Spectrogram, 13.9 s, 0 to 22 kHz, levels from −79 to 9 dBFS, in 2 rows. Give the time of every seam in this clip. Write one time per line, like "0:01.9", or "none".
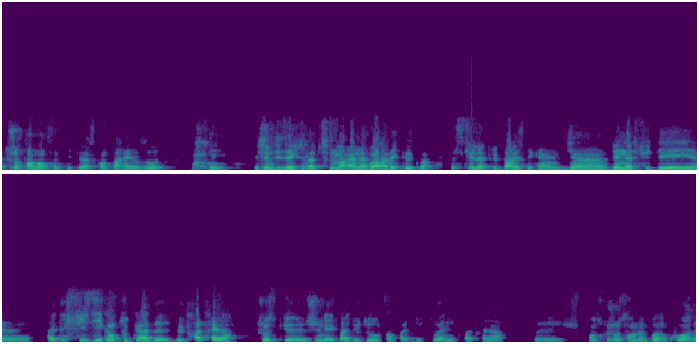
0:07.2
0:09.3
0:10.8
0:12.1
